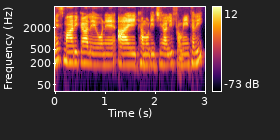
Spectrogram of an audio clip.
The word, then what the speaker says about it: Marica Leone: to be here and so as said you pronounced very correctly my name is Marik Leon I come originally from Italy at the moment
